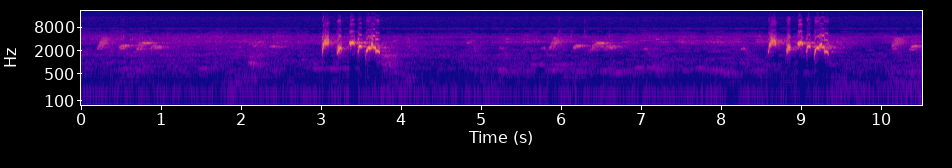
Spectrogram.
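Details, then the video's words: Male red-whiskered bulbul calling the flock with song: two loud bursts of rich, rapid warbling whistles about five seconds apart, with softer chirps between them and a low hum beneath. "Tiếng Chim Chào Mào Hót Hay Mỗi Ngày 112 Chào mào trống hót gọi đàn"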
